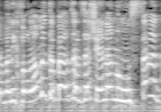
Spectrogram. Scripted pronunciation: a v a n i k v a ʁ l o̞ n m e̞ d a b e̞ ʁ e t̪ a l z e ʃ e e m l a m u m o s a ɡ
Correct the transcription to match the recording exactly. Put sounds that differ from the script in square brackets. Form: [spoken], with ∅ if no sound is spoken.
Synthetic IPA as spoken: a v a n i k v a ʁ l o̞ [∅] m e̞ d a b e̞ ʁ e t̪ a l z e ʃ e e [n] l a [n] u m [u] s a ɡ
